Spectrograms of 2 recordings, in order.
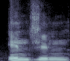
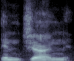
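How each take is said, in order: First: The last syllable sounds like 'in'. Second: The last syllable sounds like 'un'. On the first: The speaker calls it right. "I N G E N" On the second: The speaker calls it wrong. "often mispronounced Injun, I N J U N, in a pejorative manner"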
